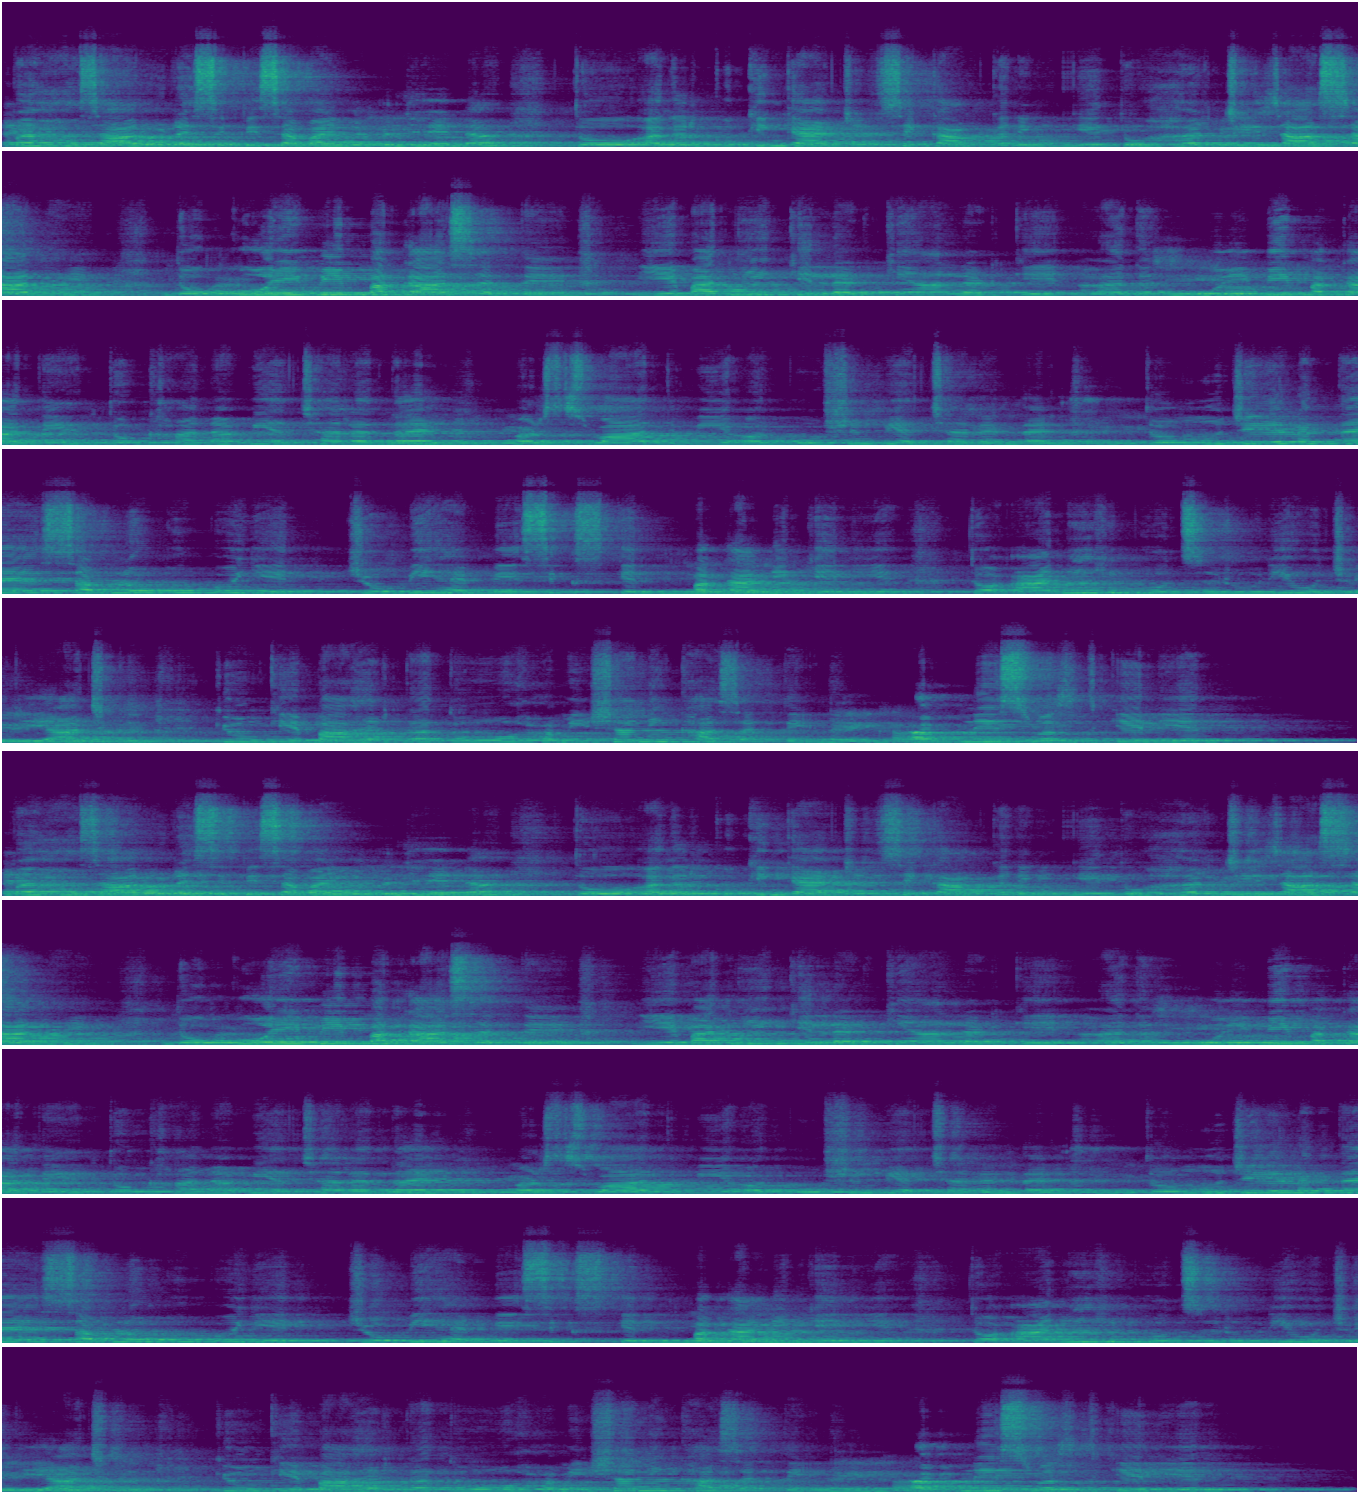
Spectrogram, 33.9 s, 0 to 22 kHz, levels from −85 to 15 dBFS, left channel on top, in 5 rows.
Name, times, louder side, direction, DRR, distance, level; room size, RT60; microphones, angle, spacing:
voice 1, 0.0-15.7 16.1-18.8 19.3-21.8 22.1-27.8 28.2-31.2 31.6-32.4 32.7-33.1, equal, 15° left, -1 dB, 3.3 m, -25 dB
voice 2, 1.6-2.3 3.2-3.6 6.0-6.6 7.6-8.8 12.5-13.6 15.3-16.2 18.4-19.5 23.5-24.4 27.0-28.1 31.2-31.7 32.0-32.6, equal, 35° left, -4 dB, 3.1 m, -32 dB
29.5 x 14.0 x 7.0 m, 2.4 s
head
